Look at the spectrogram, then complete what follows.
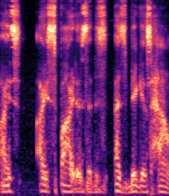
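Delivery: low, rough, raspy growl. Trying another impression, quoting a line about ice spiders: Tormund Giantsbane impression. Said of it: "I'm trying to do another impression here".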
